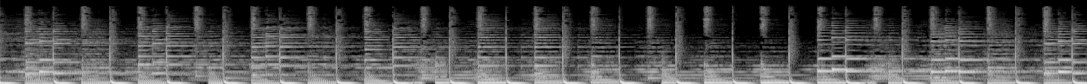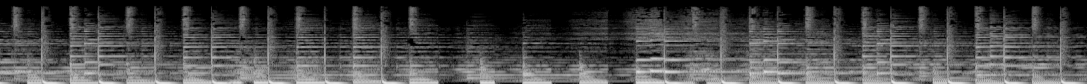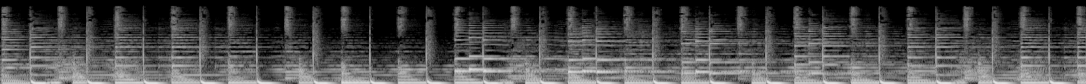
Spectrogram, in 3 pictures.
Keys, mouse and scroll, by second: 0.7-1.3 middle drag, 2.4-2.9 scroll up 2, 2.6 shift+middle click, 2.9-3.4 shift+middle drag, 3.4 scroll down 2, 3.5-3.9 shift+middle drag, 3.9 scroll up 2, 4.0-4.6 middle drag, 4.8 click, 5.2 shift+d, 5.4 right click, 5.9 r, 6.5 KP_1, 6.8 g, 7.5 scroll up 2, 7.7 scroll down 2, 7.8 a, 7.9 s, 8.4 g, 9.2 middle click, 9.4-9.8 scroll up 2, 9.8 Tab, 9.9 middle click, 10.1-10.5 scroll down 1, 10.5 click, 10.9 shift+d, 11.2 r, 11.9-12.4 middle drag, 12.4 Delete, 12.5 click, 12.7 right click, 13.2 shift+d, 13.4 r, 14.2 Tab, 14.2 a, 14.6 s, 15.4 alt+z, 15.7 g, 16.6 s, 17.6 alt+z, 17.9 ctrl+KP_3, 18.1-18.7 scroll up 9, 18.2 shift+middle click, 18.4 shift+middle click, 18.7 g, 19.4 Tab, 19.4 right click, 19.7 middle drag, 19.9-20.7 scroll down 4, 20.3 middle click, 20.7 g, 21.2 shift+middle click, 21.3-22.2 scroll down 3, 21.6 shift+middle click, 22.2 scroll up 1, 22.4 middle click, 22.6-23.0 scroll down 1, 23.0 Tab, 23.1 scroll up 1, 23.3 3, 23.6 shift+s, 24.2 Tab, 24.4 shift+a, 25.4 scroll down 1, 25.7 s, 27.0 KP_1, 27.2 shift+middle click, 27.3-27.7 scroll up 3, 27.7 g, 28.9 middle click, 29.2 click, 29.4 scroll down 1, 29.4 Tab, 29.5 a, 29.7 alt+s, 30.2 Tab, 30.3 click, 30.8 a, 30.9 click, 31.1 s, 31.6 g, 32.5-32.6 scroll down 6.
